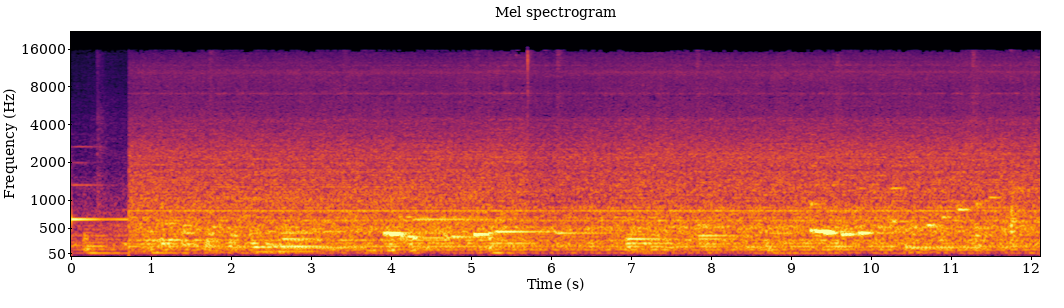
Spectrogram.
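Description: Piano music cuts off abruptly just under a second in, leaving steady room noise with faint music and muffled sounds beneath it.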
